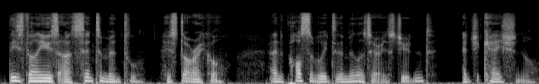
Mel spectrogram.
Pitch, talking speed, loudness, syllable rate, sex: 125 Hz, 135 wpm, -19 LUFS, 6.8 syllables/s, male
